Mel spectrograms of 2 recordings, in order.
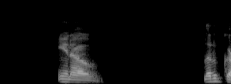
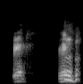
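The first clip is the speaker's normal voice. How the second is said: put-on little girl voice; 3 semitones higher, 5 dB louder than usual. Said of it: "plays the, the little girl".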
